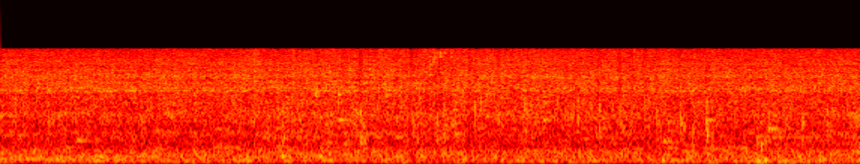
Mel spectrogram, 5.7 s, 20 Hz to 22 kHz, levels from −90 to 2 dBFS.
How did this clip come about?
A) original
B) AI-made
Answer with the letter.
A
